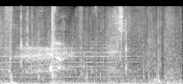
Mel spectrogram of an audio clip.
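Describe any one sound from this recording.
A man grunts and groans while struggling close by.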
